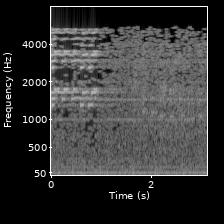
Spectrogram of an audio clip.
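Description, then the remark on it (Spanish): A telephone rings briefly at the start, its tone fading within a second beneath a constant loud rumbling hiss, like traffic or a moving train. No one speaks. “Teléfono.”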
